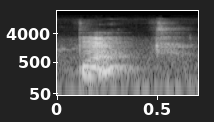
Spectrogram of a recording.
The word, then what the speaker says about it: debt: There are also a few words in which the B is silent before the letter T. These words are debt, doubt, and subtle.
